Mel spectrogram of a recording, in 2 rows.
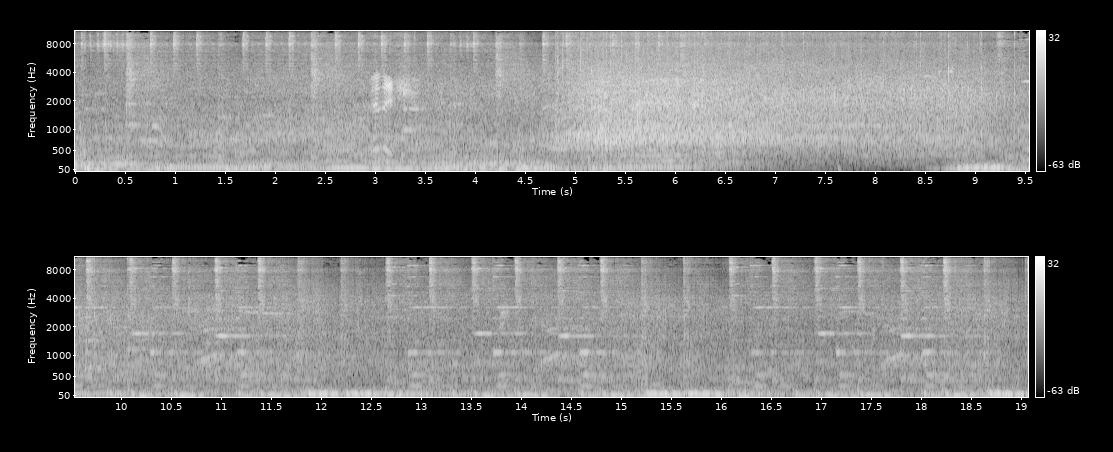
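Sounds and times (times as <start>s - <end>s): music with pulsing bass beat: 0.0s - 5.6s, 9.0s - 19.0s
crowd noise: 0.0s - 19.0s.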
